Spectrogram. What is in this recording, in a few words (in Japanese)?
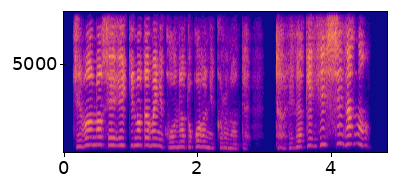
女の子台詞, ASMR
